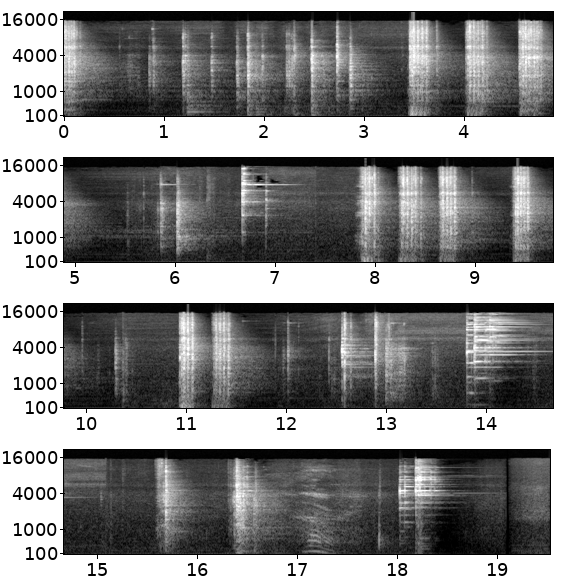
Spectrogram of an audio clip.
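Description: Sharp metal clanks and knocks of wrenches and sockets on steel truck-frame bolts as the bolts are loosened, with a short rattling burst of a pneumatic impact wrench about fourteen seconds in. A low steady hum runs underneath.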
